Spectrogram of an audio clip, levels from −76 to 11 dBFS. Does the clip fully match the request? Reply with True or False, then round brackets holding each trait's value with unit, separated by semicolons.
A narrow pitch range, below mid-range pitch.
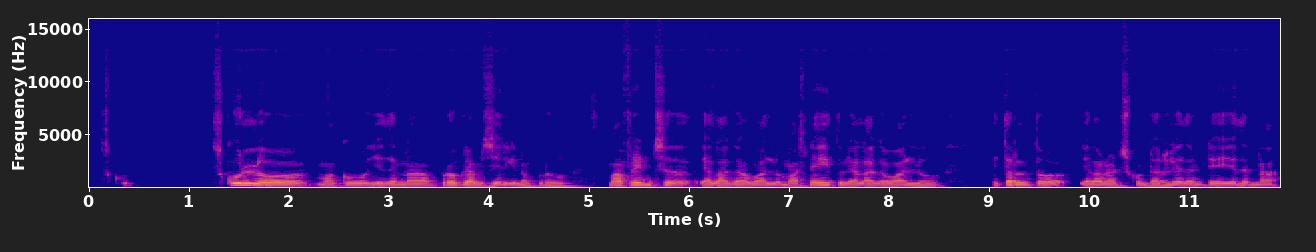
True (1.9 semitones; 130 Hz)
